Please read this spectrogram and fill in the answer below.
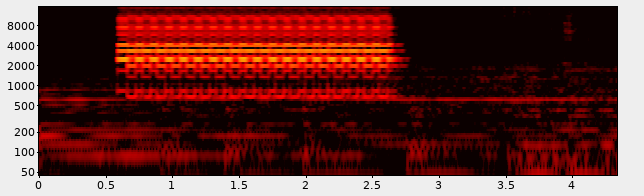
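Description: A telephone ringing: one warbling electronic ring lasting about two seconds, over a low, dark music drone.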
